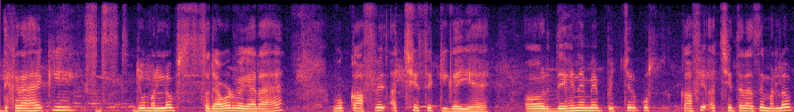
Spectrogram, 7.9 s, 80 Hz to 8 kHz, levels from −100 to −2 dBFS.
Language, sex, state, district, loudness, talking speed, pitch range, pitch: Hindi, male, Chandigarh, Chandigarh, -14 LUFS, 195 wpm, 175-205 Hz, 185 Hz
